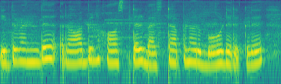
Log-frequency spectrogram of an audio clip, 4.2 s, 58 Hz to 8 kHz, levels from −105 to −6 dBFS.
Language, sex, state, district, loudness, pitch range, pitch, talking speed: Tamil, female, Tamil Nadu, Kanyakumari, -14 LUFS, 195-225 Hz, 210 Hz, 130 wpm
